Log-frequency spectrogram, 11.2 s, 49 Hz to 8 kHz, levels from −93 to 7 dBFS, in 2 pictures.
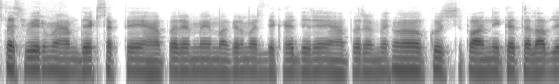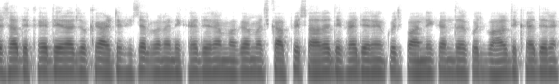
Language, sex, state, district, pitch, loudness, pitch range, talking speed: Hindi, male, Maharashtra, Solapur, 110 Hz, -31 LUFS, 110-115 Hz, 240 wpm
